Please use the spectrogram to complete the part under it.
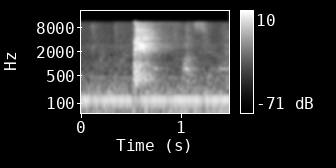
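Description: A single quick sneeze bursts out in a lecture room during an anatomy class, sharp and short against a steady hum of room noise.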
